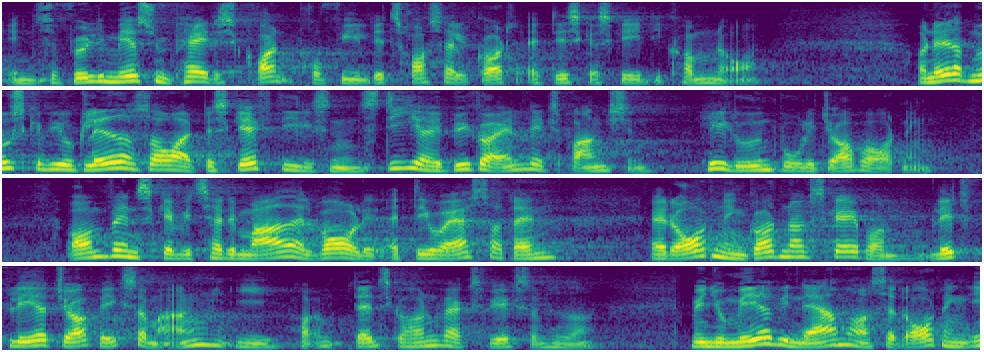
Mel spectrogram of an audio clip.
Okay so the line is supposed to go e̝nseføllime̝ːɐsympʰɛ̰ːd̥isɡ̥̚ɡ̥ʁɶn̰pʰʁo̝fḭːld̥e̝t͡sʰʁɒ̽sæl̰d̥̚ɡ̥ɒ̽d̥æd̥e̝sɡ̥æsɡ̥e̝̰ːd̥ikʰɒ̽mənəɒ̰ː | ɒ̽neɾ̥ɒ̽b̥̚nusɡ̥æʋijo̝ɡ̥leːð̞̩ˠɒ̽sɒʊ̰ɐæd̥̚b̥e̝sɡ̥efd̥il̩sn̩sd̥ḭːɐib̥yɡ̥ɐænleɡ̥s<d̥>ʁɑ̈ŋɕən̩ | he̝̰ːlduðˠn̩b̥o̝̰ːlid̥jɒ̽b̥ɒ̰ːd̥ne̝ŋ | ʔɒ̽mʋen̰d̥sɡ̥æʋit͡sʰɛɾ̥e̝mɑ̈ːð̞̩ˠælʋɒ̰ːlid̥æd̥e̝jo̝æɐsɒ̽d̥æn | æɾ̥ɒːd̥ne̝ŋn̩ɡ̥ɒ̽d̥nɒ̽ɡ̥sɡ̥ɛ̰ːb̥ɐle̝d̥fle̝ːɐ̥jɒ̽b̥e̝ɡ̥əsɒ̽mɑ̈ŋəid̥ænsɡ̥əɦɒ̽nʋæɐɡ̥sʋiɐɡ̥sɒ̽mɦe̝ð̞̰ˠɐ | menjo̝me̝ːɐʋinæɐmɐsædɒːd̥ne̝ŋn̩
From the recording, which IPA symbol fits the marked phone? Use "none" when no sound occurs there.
b̥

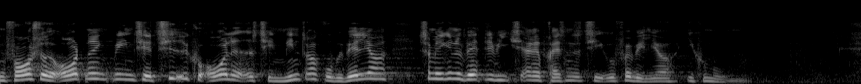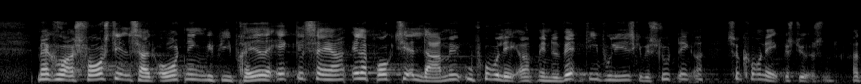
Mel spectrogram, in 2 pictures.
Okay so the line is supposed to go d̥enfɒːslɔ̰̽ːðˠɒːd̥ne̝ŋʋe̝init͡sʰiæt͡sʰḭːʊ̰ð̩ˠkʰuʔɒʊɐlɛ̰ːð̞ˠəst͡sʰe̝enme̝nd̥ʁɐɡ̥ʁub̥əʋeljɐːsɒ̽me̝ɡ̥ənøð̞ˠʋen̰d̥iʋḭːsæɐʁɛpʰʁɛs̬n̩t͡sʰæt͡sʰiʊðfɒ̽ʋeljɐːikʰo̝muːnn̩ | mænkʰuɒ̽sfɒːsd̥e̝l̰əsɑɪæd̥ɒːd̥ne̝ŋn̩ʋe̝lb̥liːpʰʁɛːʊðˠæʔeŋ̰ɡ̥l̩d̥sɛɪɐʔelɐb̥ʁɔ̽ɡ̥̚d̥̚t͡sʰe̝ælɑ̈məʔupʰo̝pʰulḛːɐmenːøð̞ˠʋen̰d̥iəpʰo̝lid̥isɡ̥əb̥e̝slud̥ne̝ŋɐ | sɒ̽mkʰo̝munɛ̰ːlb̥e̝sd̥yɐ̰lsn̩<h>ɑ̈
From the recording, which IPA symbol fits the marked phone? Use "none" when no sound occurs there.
h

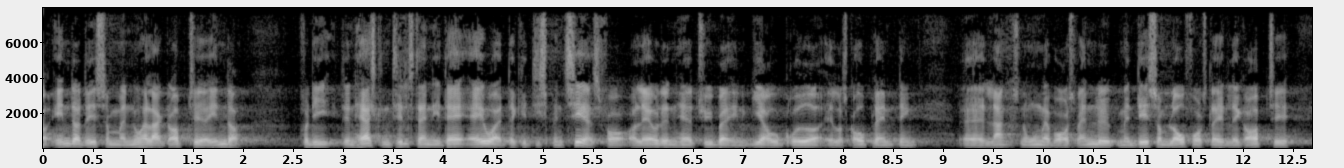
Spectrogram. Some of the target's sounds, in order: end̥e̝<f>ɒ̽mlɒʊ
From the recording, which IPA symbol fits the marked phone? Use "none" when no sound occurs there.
s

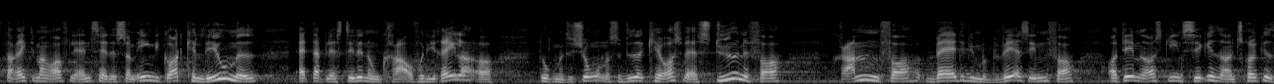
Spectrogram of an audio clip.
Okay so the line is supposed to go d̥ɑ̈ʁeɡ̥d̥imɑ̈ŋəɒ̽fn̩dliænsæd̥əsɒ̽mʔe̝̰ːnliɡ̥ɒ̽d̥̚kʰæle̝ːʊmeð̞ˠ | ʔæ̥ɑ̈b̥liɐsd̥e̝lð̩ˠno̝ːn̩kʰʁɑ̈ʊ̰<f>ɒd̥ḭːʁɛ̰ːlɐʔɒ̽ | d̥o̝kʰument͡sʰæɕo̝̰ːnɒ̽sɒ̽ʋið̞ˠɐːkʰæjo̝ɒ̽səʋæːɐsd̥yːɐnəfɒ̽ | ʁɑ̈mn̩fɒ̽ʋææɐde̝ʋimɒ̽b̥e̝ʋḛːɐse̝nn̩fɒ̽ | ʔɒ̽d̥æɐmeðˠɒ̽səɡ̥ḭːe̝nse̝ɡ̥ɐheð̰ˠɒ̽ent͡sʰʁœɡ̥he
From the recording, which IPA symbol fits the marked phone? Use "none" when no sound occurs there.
f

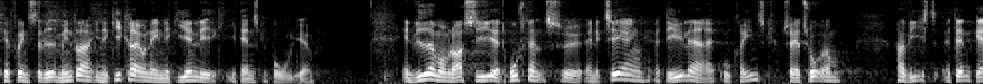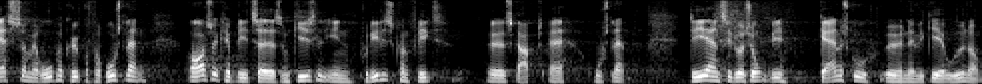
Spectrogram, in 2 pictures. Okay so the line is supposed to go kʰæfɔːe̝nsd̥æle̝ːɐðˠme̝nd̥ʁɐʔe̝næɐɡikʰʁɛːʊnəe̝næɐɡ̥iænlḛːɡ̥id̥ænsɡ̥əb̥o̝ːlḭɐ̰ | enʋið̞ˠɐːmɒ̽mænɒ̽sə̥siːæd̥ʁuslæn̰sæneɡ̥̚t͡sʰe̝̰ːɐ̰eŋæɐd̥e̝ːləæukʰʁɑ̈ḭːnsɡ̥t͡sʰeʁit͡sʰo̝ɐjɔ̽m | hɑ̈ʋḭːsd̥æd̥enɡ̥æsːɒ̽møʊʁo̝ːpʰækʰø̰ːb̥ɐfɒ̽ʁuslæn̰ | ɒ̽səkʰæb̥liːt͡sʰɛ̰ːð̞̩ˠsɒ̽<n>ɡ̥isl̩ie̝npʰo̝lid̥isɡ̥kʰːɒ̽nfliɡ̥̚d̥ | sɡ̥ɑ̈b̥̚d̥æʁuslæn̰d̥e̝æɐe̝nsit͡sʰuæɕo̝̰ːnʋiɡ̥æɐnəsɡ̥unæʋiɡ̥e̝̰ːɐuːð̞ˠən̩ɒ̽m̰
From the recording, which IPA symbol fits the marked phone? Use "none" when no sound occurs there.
m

